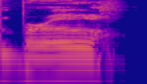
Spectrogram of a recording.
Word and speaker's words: Breaux: I wanted to name my son Bro B R E A U X.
